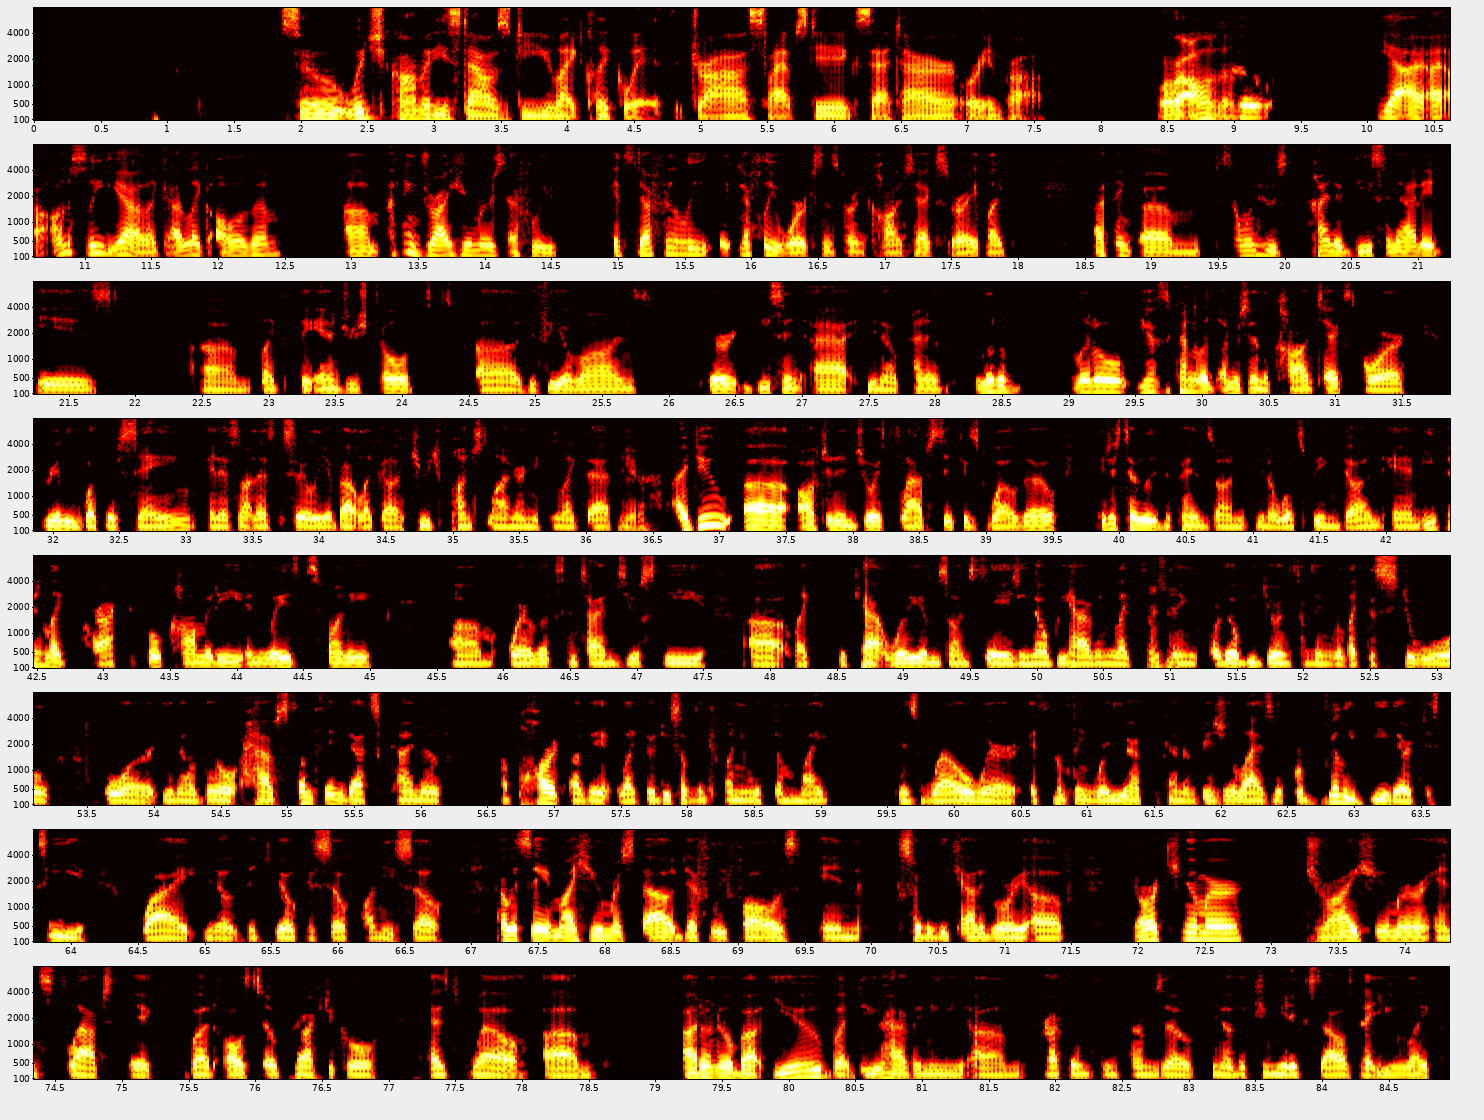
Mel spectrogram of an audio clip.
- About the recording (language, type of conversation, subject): English, unstructured, Which comedy styles do you both enjoy most—dry humor, slapstick, satire, or improv—and why?
- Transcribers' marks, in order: other background noise; tapping; distorted speech; unintelligible speech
